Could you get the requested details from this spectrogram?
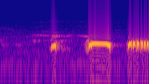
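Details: Decoy spotted dove calling to lure and train other doves: three mellow low coos, a brief first note, a longer level middle note, then a drawn-out slightly wavering final coo, clean quiet background.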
